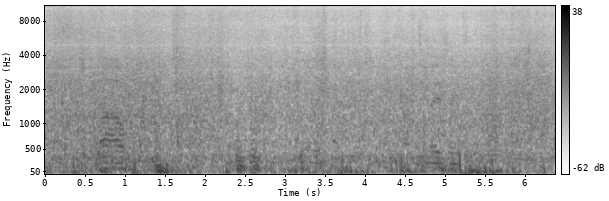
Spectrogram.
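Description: Wind buffeting the microphone over the steady rush of choppy sea water around a sailing yacht underway.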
